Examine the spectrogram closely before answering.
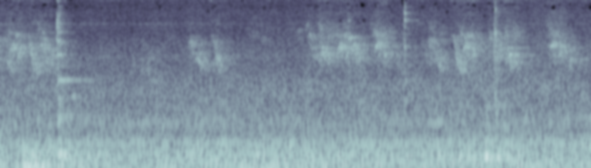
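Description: Metal tools clink against an engine.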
